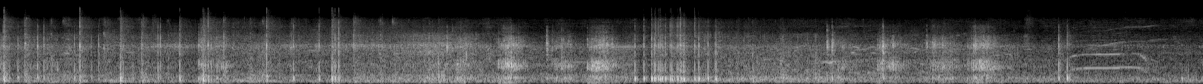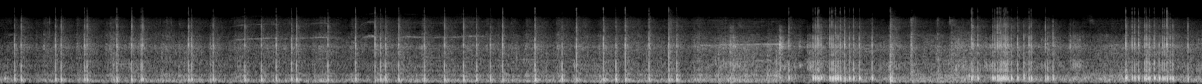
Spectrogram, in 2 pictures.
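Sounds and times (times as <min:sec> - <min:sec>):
fireworks crackling and banging: 0:00.0 - 0:24.0
fireworks whistles rising in pitch: 0:08.1 - 0:12.7, 0:14.0 - 0:17.2, 0:18.6 - 0:20.8.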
